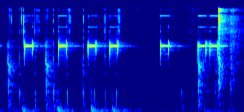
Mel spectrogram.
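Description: Electronic keypad on a Winchester gun safe beeping as the combination is punched in: about six short, high beeps, each with the click of a key press, one for each button.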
